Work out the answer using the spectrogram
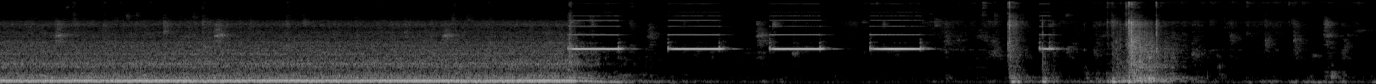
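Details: Consul CM020 20-litre microwave after magnetron replacement (previously loud noise and no heating), end of one-and-a-half-minute water heating run. Steady even low hum, then cycle stops with four regular beeps; water very hot, normal running.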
